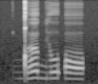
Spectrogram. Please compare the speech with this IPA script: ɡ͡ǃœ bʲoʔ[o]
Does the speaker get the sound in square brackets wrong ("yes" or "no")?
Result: yes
